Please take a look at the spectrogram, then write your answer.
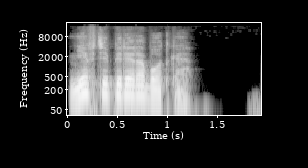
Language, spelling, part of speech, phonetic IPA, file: Russian, нефтепереработка, noun, [ˌnʲeftʲɪpʲɪrʲɪrɐˈbotkə], Ru-нефтепереработка.ogg
- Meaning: oil refining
